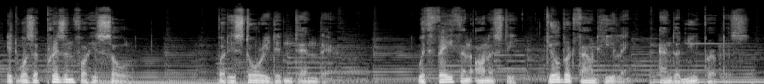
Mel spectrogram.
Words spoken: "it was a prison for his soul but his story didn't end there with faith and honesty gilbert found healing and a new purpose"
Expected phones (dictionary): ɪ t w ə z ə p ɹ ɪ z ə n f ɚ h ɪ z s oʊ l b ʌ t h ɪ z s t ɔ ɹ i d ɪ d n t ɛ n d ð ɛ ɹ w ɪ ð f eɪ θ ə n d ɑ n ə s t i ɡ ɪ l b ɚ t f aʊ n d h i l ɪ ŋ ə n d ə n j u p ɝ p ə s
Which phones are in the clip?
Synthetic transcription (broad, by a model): ɪ t w ə z ə p ɹ ɪ z ə n f ɚ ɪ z s oʊ l b ʌ t h ɪ z s t ɔ ɹ i d ɪ d n t ɛ n ð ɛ ɹ w ɪ ð f eɪ θ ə n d ɑ n ə s t i ɡ ɪ l b ɚ t f aʊ n d h i l ɪ ŋ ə n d ə n j u p ɝ p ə s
